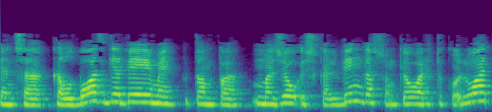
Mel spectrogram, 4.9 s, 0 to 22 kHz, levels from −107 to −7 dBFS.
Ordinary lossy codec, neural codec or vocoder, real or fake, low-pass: MP3, 32 kbps; none; real; 7.2 kHz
